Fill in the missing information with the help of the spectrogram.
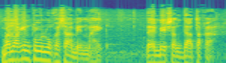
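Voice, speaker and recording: A man's voice: on the low side, big pitch swings, a little fast, fairly bright tone, slight background noise. An actor playing a stubborn older man in a Filipino radio horror drama, firm and declamatory in his delivery. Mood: defiant, firm.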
